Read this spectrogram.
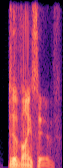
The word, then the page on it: divisive: British English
